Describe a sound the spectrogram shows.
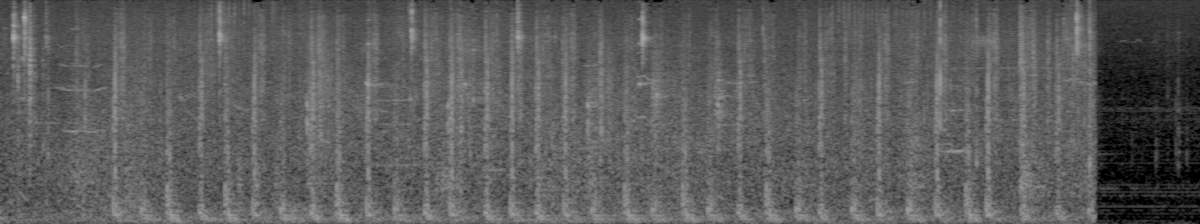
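Footsteps run quickly across wooden boards.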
